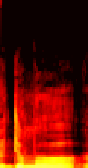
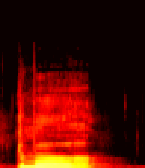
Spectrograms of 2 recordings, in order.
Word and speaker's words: demurrer: I had to have Google say that so I could pronounce that correctly, because I was originally calling it a demurrer or demurrer. It's demurrer.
